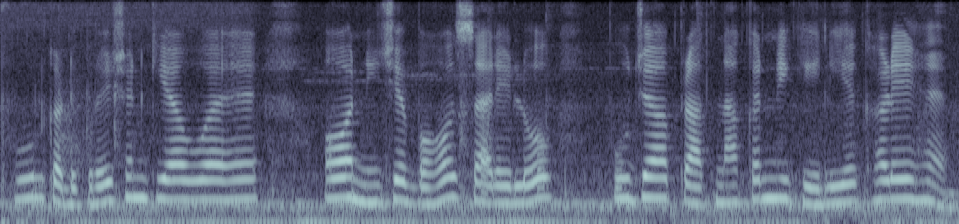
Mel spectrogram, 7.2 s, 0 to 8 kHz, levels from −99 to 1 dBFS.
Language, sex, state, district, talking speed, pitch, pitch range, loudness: Hindi, female, Bihar, Jahanabad, 150 wpm, 215 Hz, 185-230 Hz, -29 LUFS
